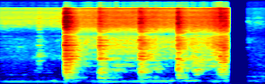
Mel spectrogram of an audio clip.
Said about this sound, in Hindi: प्याज भी भुजा गया है और प्याज रेड हो जाता है ना तभी फ्लेवर आता है सब्जी का अच्छा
